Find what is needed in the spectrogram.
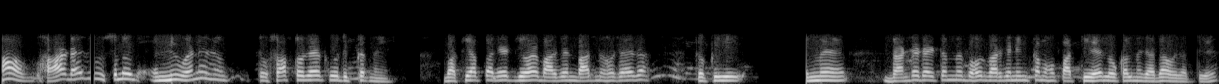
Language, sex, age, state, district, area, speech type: Hindi, male, 45-60, Uttar Pradesh, Sitapur, rural, conversation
